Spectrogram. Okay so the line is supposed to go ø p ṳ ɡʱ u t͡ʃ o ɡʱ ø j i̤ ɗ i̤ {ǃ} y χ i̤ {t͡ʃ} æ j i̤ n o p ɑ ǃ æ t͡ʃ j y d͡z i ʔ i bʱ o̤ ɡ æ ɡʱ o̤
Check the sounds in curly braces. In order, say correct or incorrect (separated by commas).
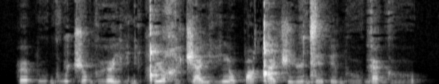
correct, correct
